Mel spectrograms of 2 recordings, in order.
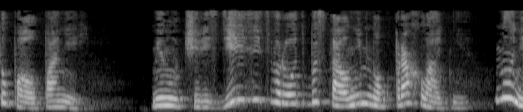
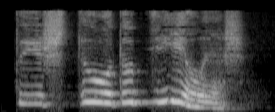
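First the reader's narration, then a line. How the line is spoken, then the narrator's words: Menacing hoarse rasp. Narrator (Russian): Грозно прохрипел он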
